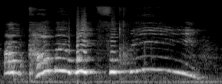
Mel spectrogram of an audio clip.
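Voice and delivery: high, loud, desperate call after the boat. Acted. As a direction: shout after it as it floats away. Boy calls after his boat.

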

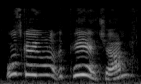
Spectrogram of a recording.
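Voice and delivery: high, loud call to a passer-by. A narrator's reading. Man hailing a passing stranger about the pier, calling out. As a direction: call out loudly, pitched right up. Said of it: "He called out to a man".

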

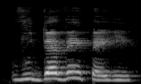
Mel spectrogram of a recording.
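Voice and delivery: low, slow, weighty demand; firm insistence. A narrator's reading. Cashier insists dad must pay, firm demand. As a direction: lay it down slowly and firmly.

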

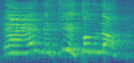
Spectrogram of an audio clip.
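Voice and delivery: normal talking voice

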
